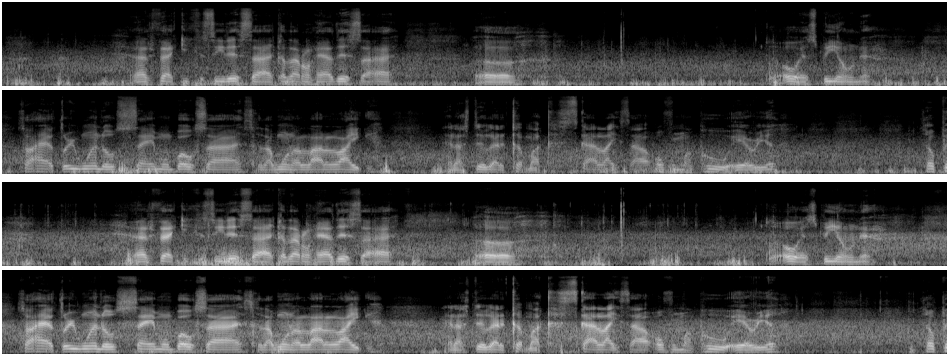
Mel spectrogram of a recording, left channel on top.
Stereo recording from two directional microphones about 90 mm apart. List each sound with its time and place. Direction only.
1.3 s speech: 40° left (ahead or behind)
1.8 s speech: 70° left (ahead or behind)
2.6 s speech: 45° left (ahead or behind)
4.7 s speech: 85° left
7.8 s speech: 90° left
9.7 s speech: 10° right (ahead or behind); by 12.6 s 15° left (ahead or behind)
12.6 s speech: 30° left (ahead or behind)
14.1 s speech: 5° left (ahead or behind)
14.4 s a sound: 15° right (ahead or behind)
14.8 s speech: 40° right (ahead or behind)
16.4 s speech: 5° right (ahead or behind)
18.7 s speech: 30° left (ahead or behind)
